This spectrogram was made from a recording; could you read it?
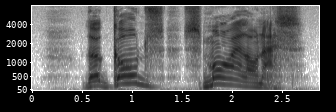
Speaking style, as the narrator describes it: he bellowed

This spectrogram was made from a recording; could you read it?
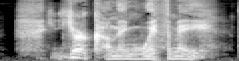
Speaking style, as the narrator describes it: the Reaper snarled

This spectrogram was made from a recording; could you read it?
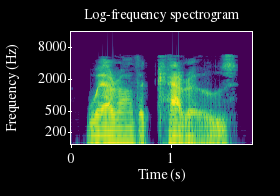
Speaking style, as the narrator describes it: he asked quietly

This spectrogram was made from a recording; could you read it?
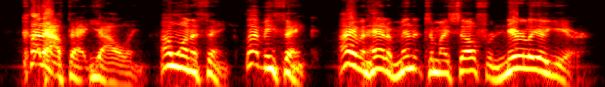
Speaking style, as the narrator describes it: called out angrily

